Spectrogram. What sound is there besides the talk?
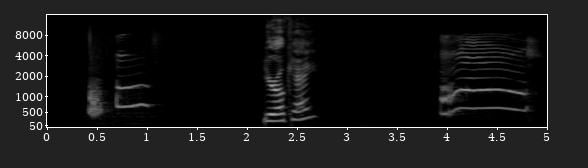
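cat meowing and purring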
